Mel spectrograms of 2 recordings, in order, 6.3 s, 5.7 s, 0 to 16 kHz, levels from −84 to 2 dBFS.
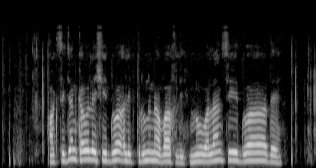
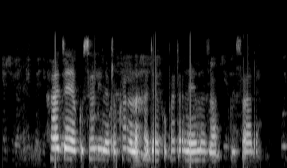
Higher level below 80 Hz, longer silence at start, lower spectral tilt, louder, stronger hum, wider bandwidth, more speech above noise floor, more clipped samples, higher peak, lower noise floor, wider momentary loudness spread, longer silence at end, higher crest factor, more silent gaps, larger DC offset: about the same, -64 dBFS vs -62 dBFS; second, 0.85 s vs 1 s; first, -8.5 dB/octave vs -3.5 dB/octave; first, -19 LUFS vs -22 LUFS; neither; first, 8.8 kHz vs 7.2 kHz; second, 28 dB vs 32 dB; neither; about the same, -2 dBFS vs -4 dBFS; second, -47 dBFS vs -53 dBFS; about the same, 11 LU vs 12 LU; about the same, 0 s vs 0.05 s; about the same, 16 dB vs 18 dB; second, none vs 5.51-5.55 s; neither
